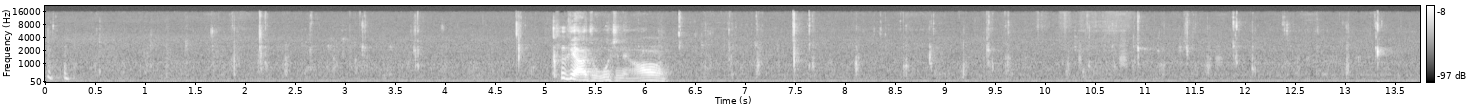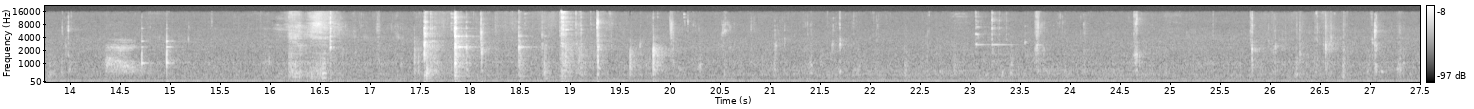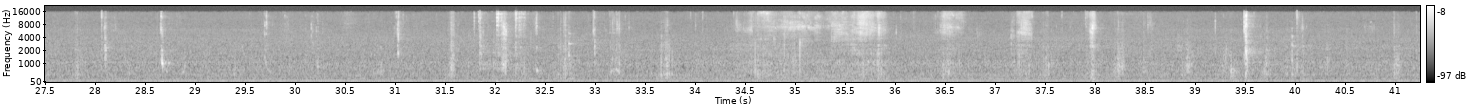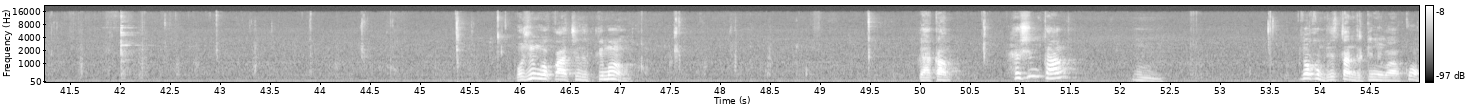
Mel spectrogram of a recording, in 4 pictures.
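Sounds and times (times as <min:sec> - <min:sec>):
chewing and biting: 0:06.4 - 0:14.1.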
